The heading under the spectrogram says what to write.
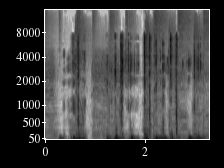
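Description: Rapid, loud keystrokes clatter on a computer keyboard, a dense run of clicks and thuds in uneven bursts, with no voices.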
